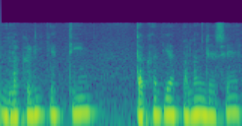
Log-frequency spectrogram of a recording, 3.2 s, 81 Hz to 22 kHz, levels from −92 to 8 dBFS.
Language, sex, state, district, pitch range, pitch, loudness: Hindi, male, Chhattisgarh, Kabirdham, 125-140 Hz, 135 Hz, -13 LUFS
